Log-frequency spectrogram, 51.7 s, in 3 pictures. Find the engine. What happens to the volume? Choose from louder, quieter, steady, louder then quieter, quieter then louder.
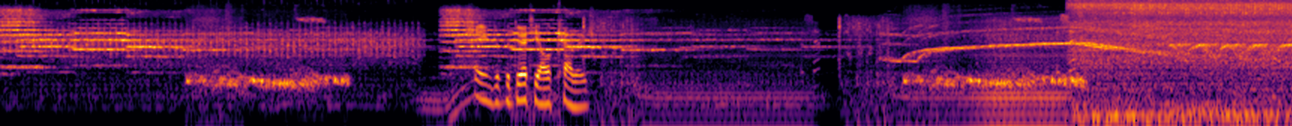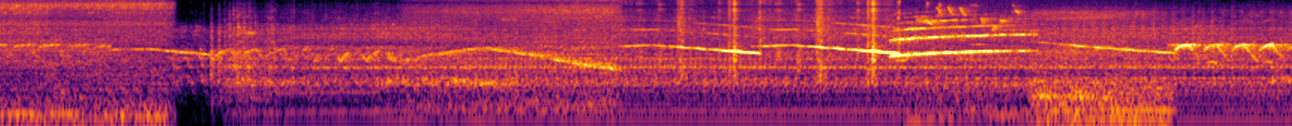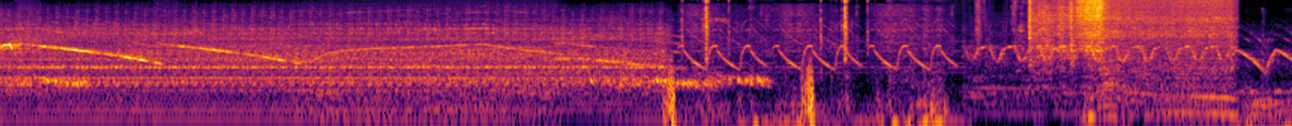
louder.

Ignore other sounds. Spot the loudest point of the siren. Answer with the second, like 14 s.
29 s.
